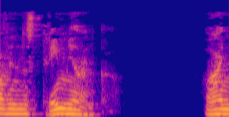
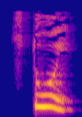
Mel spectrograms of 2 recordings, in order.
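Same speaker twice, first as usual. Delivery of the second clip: high, loud scared cry; frightened shout; 8 dB louder than usual. Acted. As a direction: scream at him in fright. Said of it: "испуганно крикнула Аня".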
